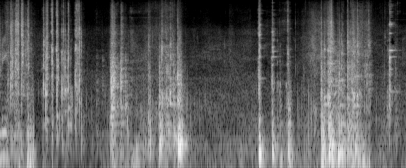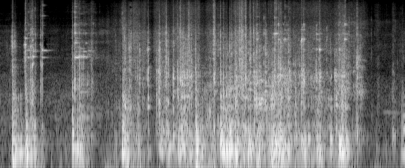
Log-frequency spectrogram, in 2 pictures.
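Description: Empty glass wine and beer bottles clinking and knocking against each other as they are lifted out of a bin and sorted by hand, with many sharp clinks and stretches of rustling between them.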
